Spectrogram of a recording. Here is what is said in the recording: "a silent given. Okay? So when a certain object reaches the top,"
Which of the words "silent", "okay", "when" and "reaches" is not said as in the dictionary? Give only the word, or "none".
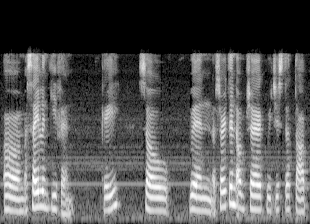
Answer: reaches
